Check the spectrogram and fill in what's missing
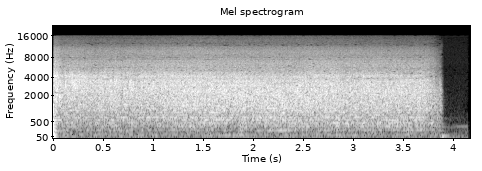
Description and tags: Air blown through a trumpet
machine, noise, hiss, trumpet, experimental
